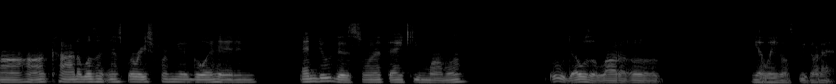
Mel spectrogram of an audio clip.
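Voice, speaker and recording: Racing at a very fast pace, a man speaks at a fairly low pitch. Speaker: podcast host. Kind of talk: casual solo podcast monologue. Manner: halting, stumbles over words.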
